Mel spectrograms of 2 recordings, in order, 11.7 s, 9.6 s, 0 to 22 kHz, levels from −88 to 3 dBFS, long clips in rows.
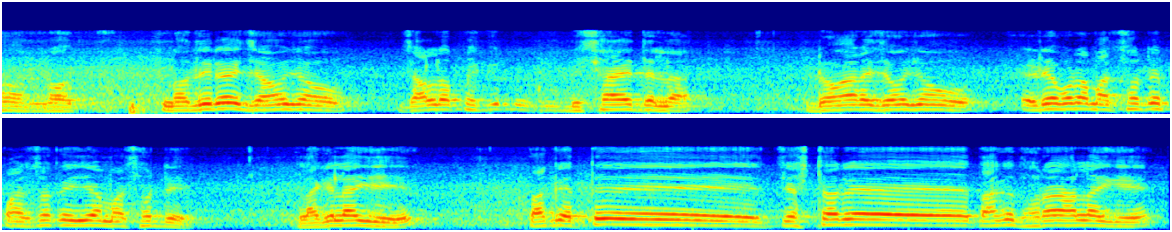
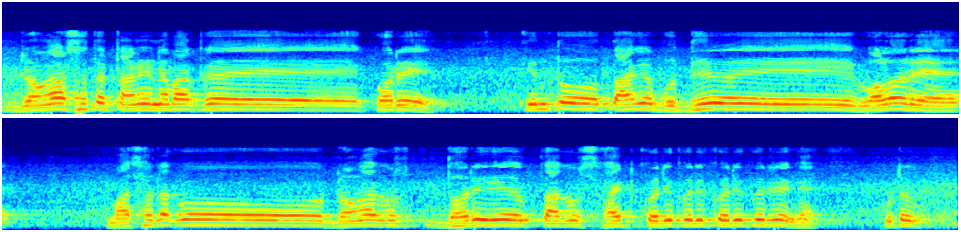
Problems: constant background noise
